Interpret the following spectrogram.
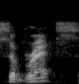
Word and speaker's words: Sabrett: Road and uh okay the last one is sabrettes is it Sabrett am I saying it right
